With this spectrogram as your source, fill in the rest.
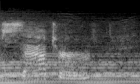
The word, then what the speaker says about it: Satur: It says, now the name Saturn in Chaldee is pronounced Satur, S-A-T-U-R.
